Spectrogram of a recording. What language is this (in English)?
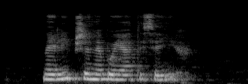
Ukrainian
